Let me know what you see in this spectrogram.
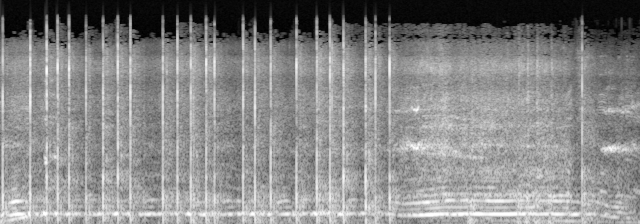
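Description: Car engine revved hard and held at a steady high note, with a quick irregular run of sharp pops (about five a second) through the first half, before the revs drop away near the end.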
